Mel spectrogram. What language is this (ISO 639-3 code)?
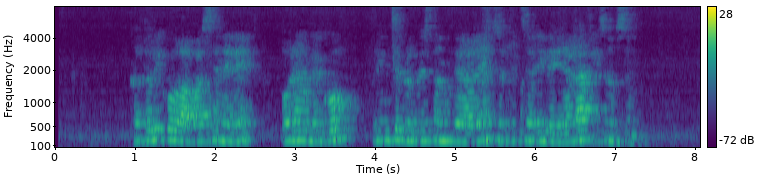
eus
